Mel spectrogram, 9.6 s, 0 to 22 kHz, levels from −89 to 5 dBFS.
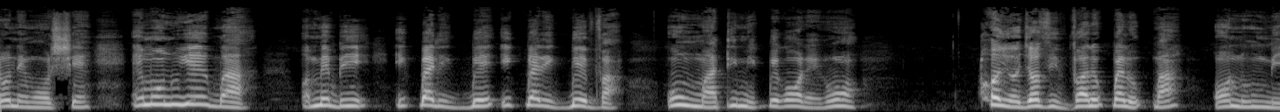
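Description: Listening closely to the speech recording, nothing stood out as a technical problem at any point.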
